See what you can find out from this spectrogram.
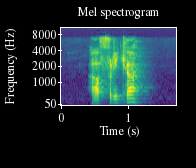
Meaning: Africa (the continent south of Europe and between the Atlantic and Indian Oceans)
- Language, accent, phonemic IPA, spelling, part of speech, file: German, Austria, /ˈa(ː)fʁika/, Afrika, proper noun, De-at-Afrika.ogg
